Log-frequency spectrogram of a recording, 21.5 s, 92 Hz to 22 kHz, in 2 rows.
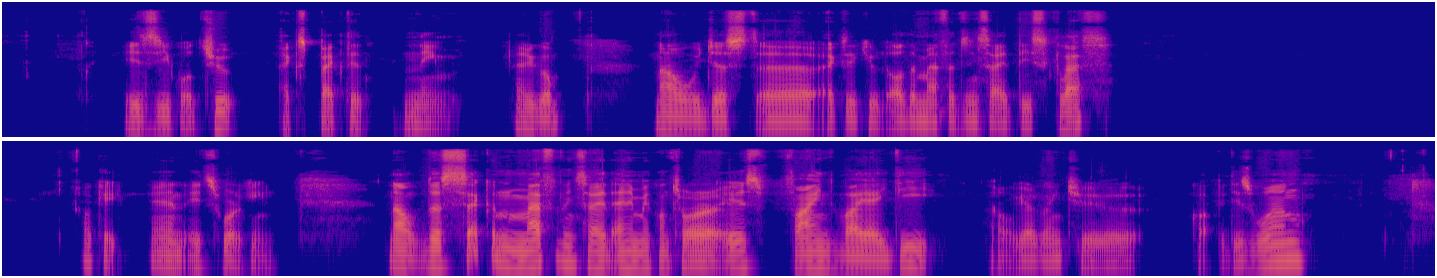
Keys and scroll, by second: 6.4 Return, 6.6 ctrl+shift+d, 20.3 super+c.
